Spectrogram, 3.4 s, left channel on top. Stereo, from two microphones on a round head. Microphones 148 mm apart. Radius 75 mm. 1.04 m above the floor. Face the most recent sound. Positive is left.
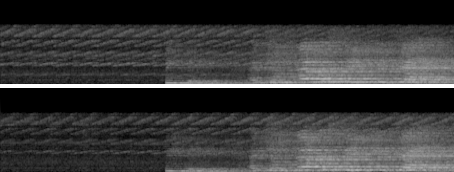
turn(degrees=-50)  # may be behind; listen again after turning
